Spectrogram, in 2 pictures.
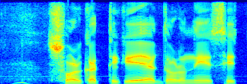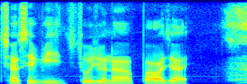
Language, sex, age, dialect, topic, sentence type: Bengali, male, 18-24, Standard Colloquial, banking, statement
